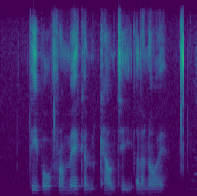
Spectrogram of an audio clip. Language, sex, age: English, male, 23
